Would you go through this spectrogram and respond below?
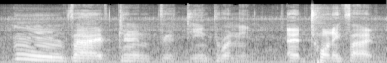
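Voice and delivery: dopey halting arithmetic. Acted. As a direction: play dumb working out a sum. Imitates himself struggling at math.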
